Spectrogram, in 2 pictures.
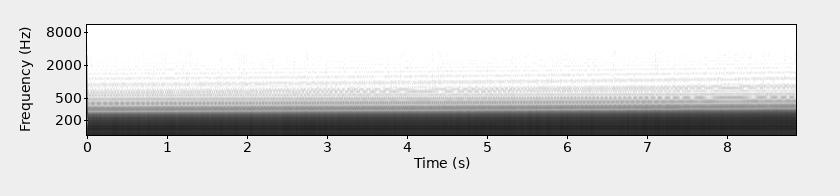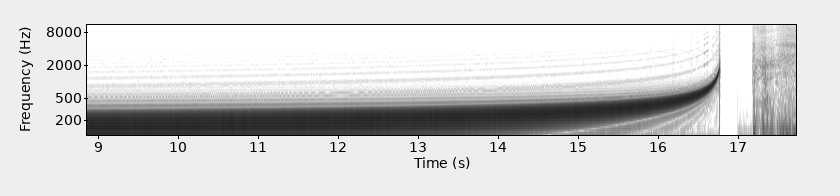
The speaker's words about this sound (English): And I've got a clip of kind of predictions of what a chirp might sound like before they actually found one. These were the early concept chirps. Yeah. Right. This is like a demo chirp. So let's play one of those.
